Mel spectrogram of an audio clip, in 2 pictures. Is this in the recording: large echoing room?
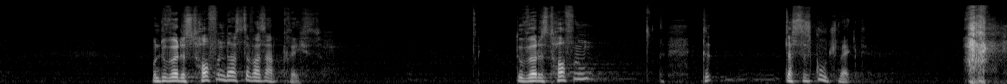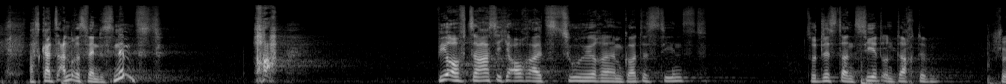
yes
